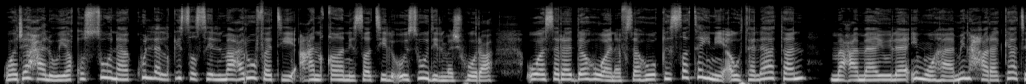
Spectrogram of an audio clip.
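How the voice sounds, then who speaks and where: A woman narrates a novel in an even, measured reading. Her voice sits in a middle pitch. The recording is close and dry. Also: dry recording. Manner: measured, storytelling. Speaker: audiobook narrator. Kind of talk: scripted literary narration.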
